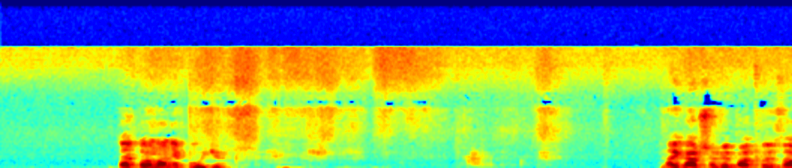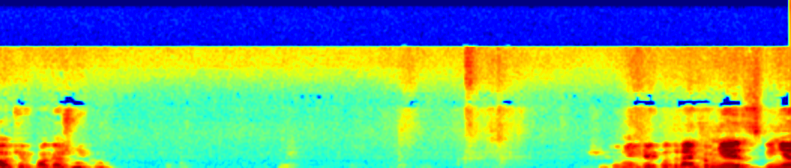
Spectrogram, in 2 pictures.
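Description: A man speaks nearby in short bursts.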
